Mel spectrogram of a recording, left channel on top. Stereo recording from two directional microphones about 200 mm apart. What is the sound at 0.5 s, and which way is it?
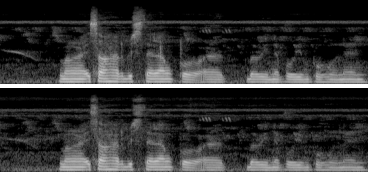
Speech, 10° left (ahead or behind).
